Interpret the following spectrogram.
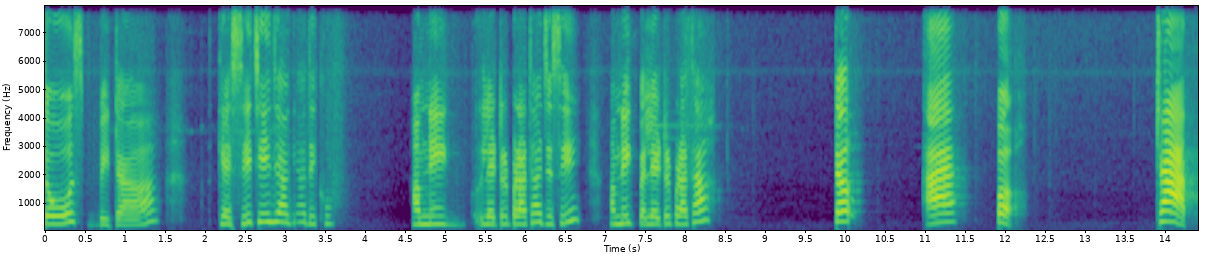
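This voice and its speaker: Slow high-voiced Indian woman teaching phonics. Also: sharp tone, dry recording, studio quality. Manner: sounds out words letter by letter, calls listeners "beta". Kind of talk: phonics lesson for young children.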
